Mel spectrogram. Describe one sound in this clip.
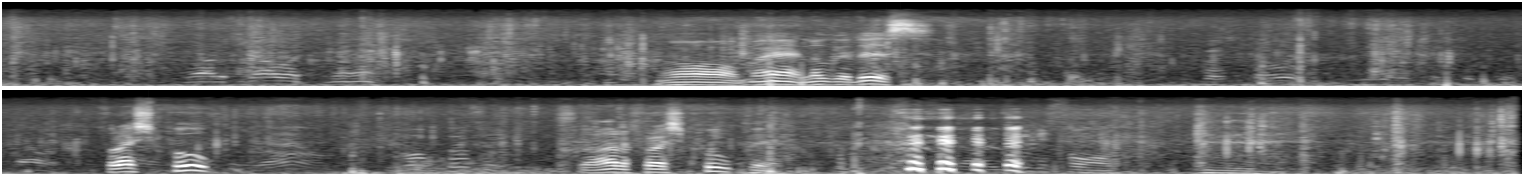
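A man talks casually close by.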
